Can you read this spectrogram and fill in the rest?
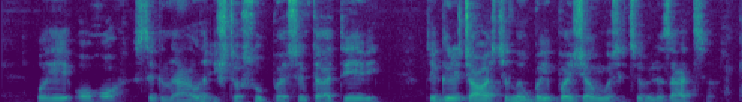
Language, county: Lithuanian, Telšiai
